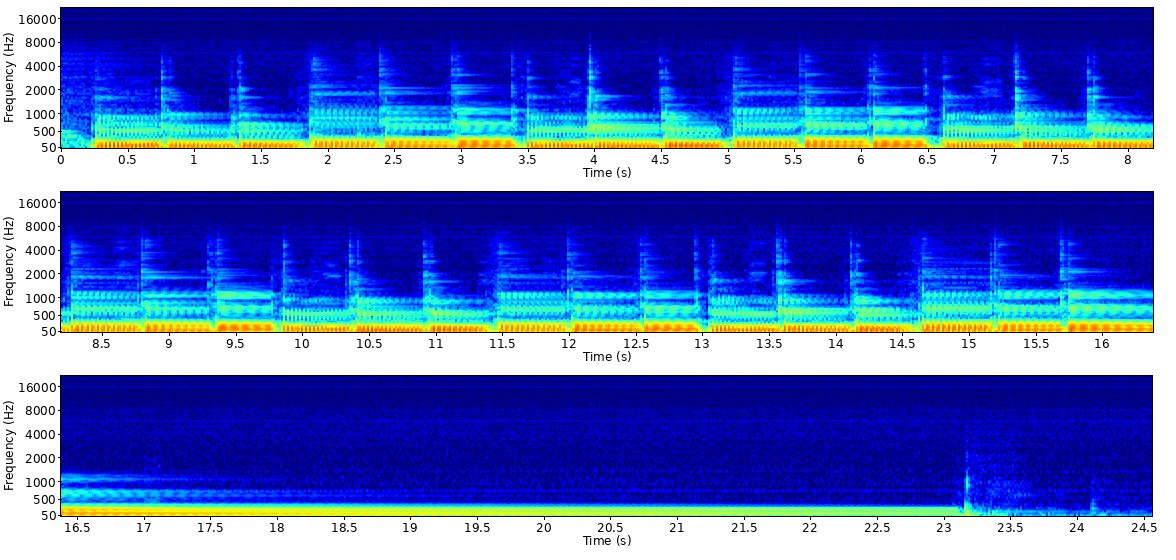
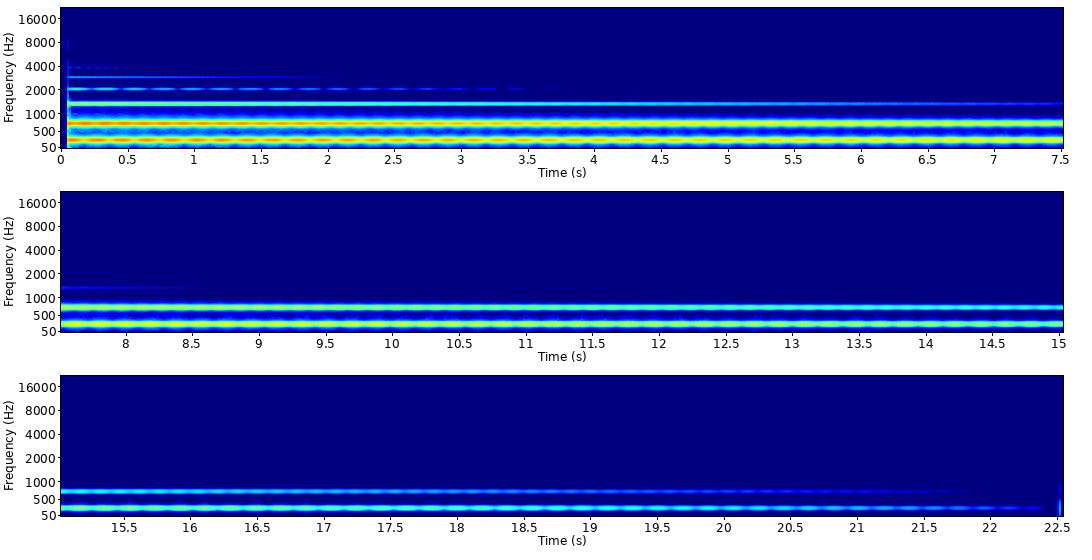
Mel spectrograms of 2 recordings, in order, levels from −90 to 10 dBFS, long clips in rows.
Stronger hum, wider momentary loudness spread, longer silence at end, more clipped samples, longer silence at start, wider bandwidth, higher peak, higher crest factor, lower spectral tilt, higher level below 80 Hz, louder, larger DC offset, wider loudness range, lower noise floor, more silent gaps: neither; second, 17 LU vs 25 LU; second, 1.35 s vs 5.3 s; neither; first, 0.25 s vs 0.05 s; about the same, 2.3 kHz vs 2.2 kHz; first, 0 dBFS vs -6 dBFS; about the same, 16 dB vs 18 dB; about the same, -12 dB/octave vs -11.5 dB/octave; first, -22 dBFS vs -82 dBFS; first, -16 LUFS vs -21 LUFS; neither; second, 15 LU vs 24 LU; second, -58 dBFS vs -78 dBFS; neither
